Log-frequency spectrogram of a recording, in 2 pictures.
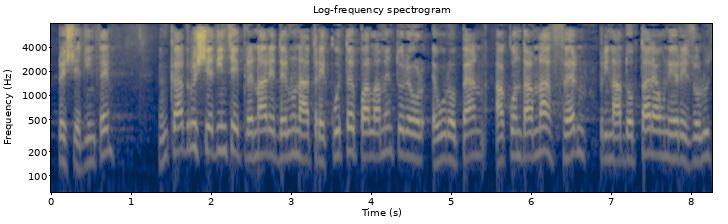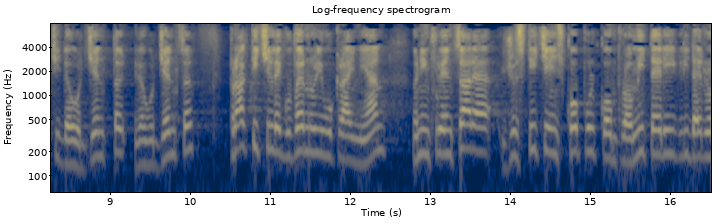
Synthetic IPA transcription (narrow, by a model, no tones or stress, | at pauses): ɾeʃed̪int̪e̞ | ɨŋkad̪ɾulʃe̞d̪int̪sejple̞naɾe̞d̪e̞lunat̪ɾe̞kut̪əparlame̞nt̪uleuɾo̞peanako̞nd̪amnat̪fe̞rmpɾinad̪o̞p̚t̪aɾeaune̞jre̞zo̞lut̪sijd̪e | eurd͡ʒe̞nt̪sə | pɾak̚t̪it͡ʃile̞ɡuve̞rnulujukɾainian | ɨninflue̞nt̪saɾeaʒust̪it̪sijeɨnsko̞pulko̞mpɾo̞mit̪e̞ɾilid̪e̞ɾil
